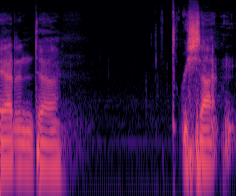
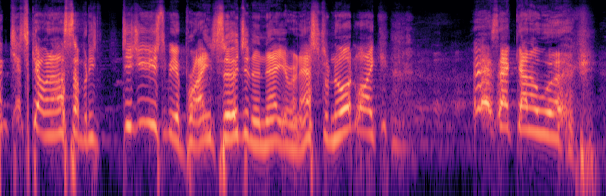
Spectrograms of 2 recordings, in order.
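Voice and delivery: loud, high-pitched comic exasperation; exasperated ranting; 12 dB louder than usual. Retold or imitated. Pastor arguing with the nagging voice, loudly exasperated. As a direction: rant incredulously at top pitch.

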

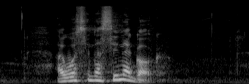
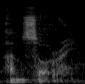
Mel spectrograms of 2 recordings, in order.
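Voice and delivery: soft, hushed "I'm sorry"; whispered apology; 5 semitones lower, 13 dB quieter than usual. Shown as a demonstration. Parent finally saying sorry to child, whispered. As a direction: breathe it gently. Message never heard from parents.

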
